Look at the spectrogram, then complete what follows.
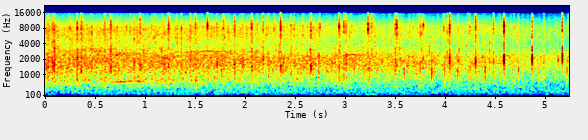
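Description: Audience applauding, many hands clapping steadily and easing off slightly near the end.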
